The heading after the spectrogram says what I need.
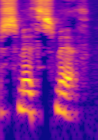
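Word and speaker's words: Smythe-Smith: they make very clear that the SMI Smiths pronounced their last name Smith Smith I was dying because I know that the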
